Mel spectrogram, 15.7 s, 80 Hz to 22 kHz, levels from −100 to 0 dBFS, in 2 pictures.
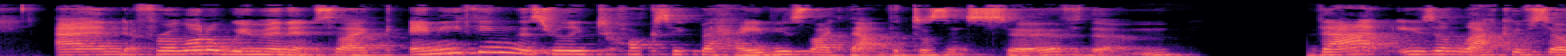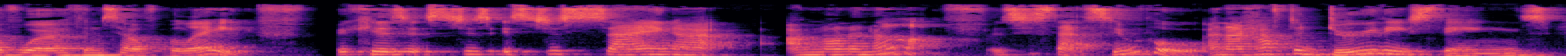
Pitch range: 160-215 Hz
